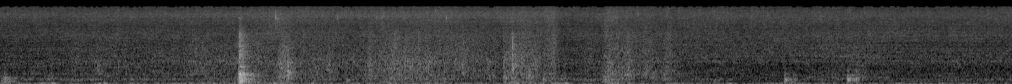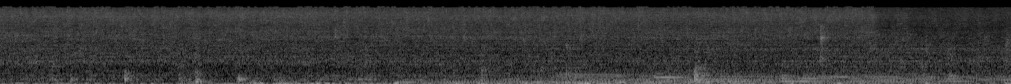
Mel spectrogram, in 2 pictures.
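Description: Bathroom sink faucet running steadily, water splashing into the basin, with a few sharp knocks of handling at the sink, the loudest about two seconds in.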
